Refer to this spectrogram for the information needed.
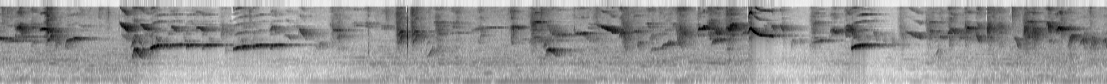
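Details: Female black-throated serins (Crithagra atrogularis somereni) breeding in an aviary with chicks a few days old: bright, sharp chirps and short up- or down-slurred whistles in irregular bursts over a steady low indoor hum.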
